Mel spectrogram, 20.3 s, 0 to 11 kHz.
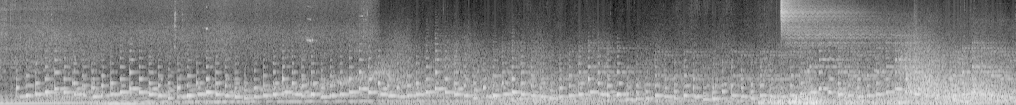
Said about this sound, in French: Le compte à rebours est lancé. 3, 2, 1, ignition.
